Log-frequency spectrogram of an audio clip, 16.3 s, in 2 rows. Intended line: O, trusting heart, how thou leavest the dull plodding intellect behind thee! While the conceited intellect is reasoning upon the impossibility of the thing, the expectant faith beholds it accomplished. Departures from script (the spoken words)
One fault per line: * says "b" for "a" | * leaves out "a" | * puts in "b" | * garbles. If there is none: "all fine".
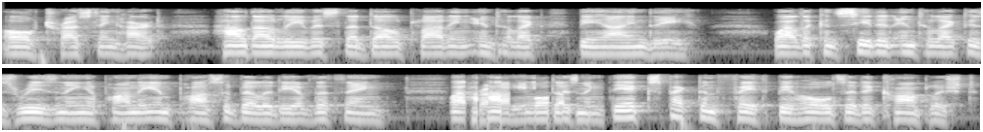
* garbles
